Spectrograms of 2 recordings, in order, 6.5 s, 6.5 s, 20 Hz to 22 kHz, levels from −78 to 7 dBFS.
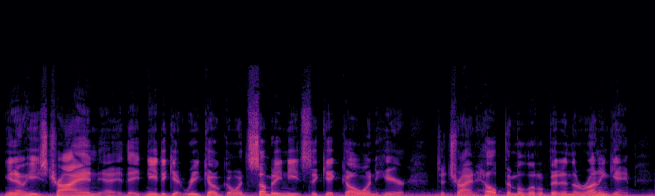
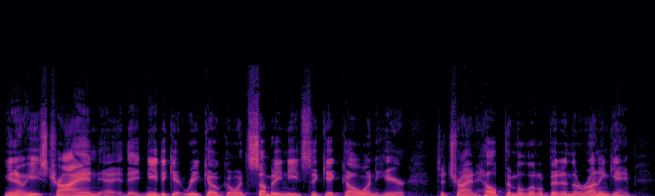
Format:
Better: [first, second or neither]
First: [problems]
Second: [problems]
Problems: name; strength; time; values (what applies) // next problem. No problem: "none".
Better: second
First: low rumble; faint; throughout; 25 dB below the speech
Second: none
